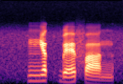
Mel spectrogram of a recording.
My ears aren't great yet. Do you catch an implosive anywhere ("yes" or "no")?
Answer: yes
